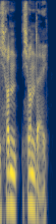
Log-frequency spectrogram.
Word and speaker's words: Hyundai: So traditionally, we've always called it Hyundai. And I know in America, they pronounce it a bit weird. But I think it's supposed to be Hyundai. – That makes sense. Hyundai. Yeah. Yes, because of a yun.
